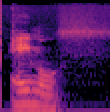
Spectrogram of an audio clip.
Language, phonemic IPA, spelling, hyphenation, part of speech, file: Dutch, /ˈeː.mu/, emoe, emoe, noun, Nl-emoe.ogg
- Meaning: emu (Dromaius novaehollandiae)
